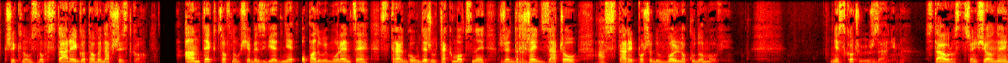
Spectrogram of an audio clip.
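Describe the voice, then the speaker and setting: A man reading a classic village novel aloud as an audiobook narrator, dramatic and dropping to a hush in quiet passages. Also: lowish voice, steady tone, normal speed. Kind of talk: scripted literary narration.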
